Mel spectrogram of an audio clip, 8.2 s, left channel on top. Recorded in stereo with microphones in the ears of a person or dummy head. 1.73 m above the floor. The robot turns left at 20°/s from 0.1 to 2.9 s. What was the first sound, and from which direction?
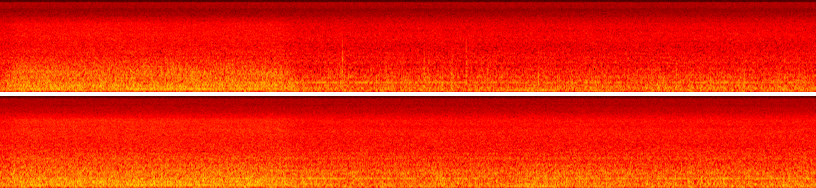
Only background noise.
